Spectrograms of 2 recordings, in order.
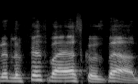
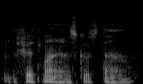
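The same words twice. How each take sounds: First: Raised voice, louder and higher; repeating to be heard. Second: Soft, understated tough-guy impression; Bruce Willis. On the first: Real, not acted. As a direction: repeat it loudly so they hear it. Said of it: "I said". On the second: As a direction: say it quietly, barely projecting. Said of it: "This is my Bruce Willis from Pulp Fiction".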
